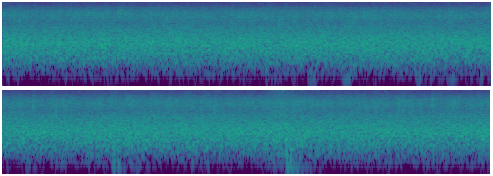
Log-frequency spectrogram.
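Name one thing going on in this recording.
Footsteps thud on a staircase.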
